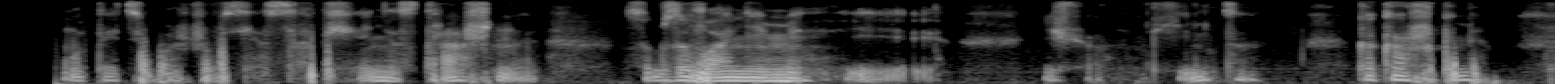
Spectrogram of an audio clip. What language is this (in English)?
Russian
